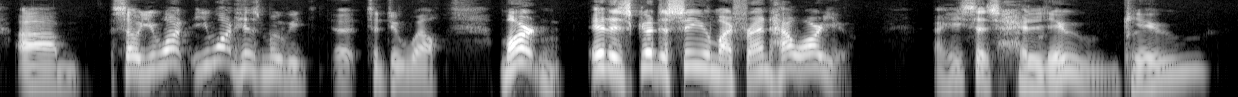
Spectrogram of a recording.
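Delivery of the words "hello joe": low, droopy cartoon basset hound voice. Reading out a chat greeting from Martin: Droopy Dog voice. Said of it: "He's talking like Droopy Dog again".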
